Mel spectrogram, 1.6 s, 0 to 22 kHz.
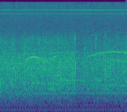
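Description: A figure skating crowd at the 1984 U.S. Championships pairs event gives a standing ovation, a steady, dense wash of clapping that stays loud and even throughout, with no talk heard.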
